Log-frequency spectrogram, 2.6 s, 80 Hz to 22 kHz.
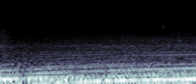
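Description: A 2021 Ford Mustang Mach-E GT Performance Edition electric car accelerates hard from a stop, a steady low rumble and whir heard from inside the car, loud and continuous with no talk.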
